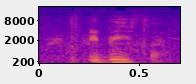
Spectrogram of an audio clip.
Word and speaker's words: Ibiza: Ibiza.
